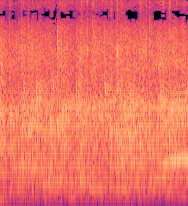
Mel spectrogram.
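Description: Steady applause from a church congregation fills the room for a couple of seconds, a dense, even roar of many hands.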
